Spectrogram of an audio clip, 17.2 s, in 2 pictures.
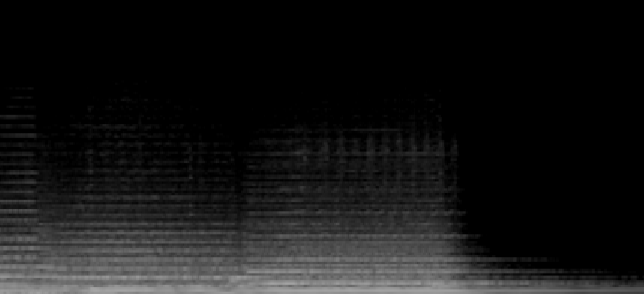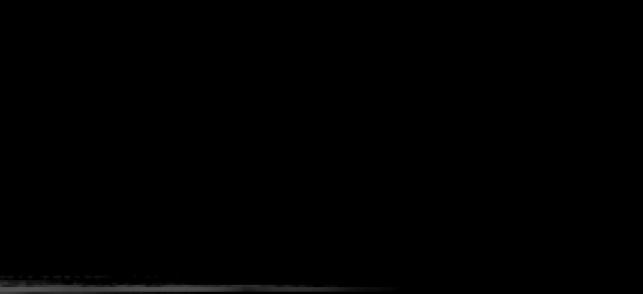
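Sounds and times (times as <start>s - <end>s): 
flute music: 0.0s - 11.1s.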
